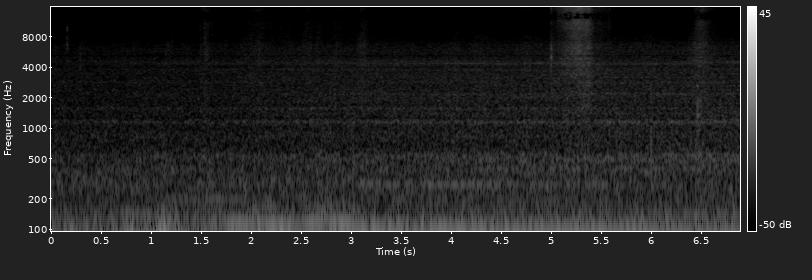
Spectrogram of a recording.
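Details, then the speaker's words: Chrysler 300 Scat Pack swap rolling to a stop after brake pads were removed, refitted and the pins tapped in harder: low road rumble with no squeal or grind; the earlier squeal is largely gone, and the hardware is suspected as the cause. "That's crazy work because it really isn't squealing like it has before."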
